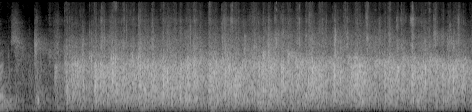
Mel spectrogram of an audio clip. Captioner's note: crowd applauding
